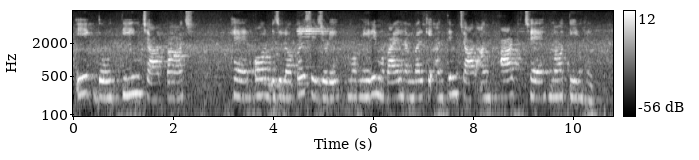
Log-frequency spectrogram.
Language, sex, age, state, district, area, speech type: Hindi, female, 18-30, Madhya Pradesh, Seoni, urban, read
